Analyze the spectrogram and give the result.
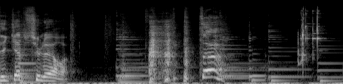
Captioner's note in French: rire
